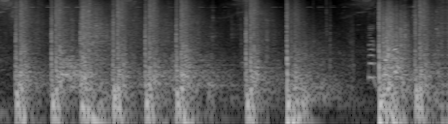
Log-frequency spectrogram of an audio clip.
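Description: Gunshots fire in quick bursts, echoing loudly.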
